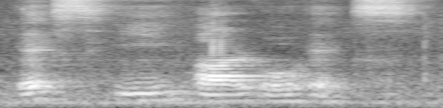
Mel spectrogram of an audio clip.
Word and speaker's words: Xerox: And one of the first companies to benefit from that is a company whose name is spelled X E R O X Xerox.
